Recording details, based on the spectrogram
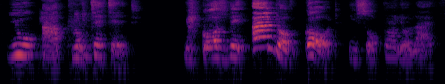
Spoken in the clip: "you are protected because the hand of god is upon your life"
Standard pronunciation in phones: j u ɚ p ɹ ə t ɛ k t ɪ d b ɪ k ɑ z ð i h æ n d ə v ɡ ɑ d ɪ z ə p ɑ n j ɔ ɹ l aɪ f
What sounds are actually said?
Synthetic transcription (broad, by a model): j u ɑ p ɹ ə t ɛ k t ɪ d b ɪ k ɑ s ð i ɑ n d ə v ɡ ɑ d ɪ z ə p ɑ n j ɔ l aɪ f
